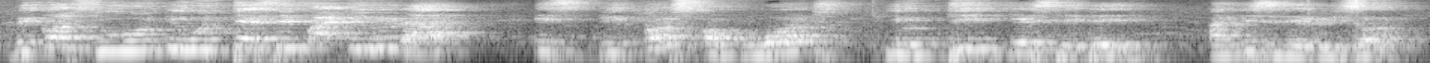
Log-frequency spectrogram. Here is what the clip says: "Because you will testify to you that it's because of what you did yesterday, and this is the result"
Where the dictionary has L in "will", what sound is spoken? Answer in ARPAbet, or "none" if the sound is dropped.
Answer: W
